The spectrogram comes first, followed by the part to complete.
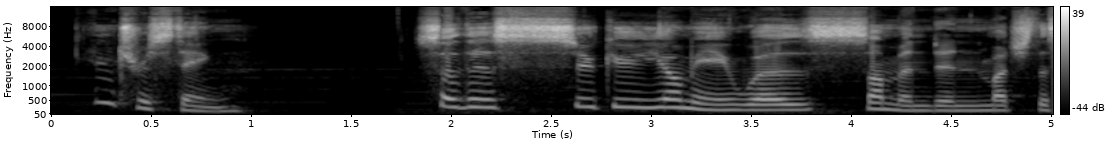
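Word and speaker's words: Tsukuyomi: It is pronounced sukuyomi. Correct.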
